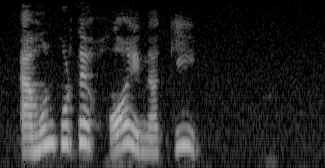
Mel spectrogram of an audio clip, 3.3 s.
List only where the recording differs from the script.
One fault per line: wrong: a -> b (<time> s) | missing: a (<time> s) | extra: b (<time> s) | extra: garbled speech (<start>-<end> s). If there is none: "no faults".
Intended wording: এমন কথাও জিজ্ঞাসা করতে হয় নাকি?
missing: কথাও জিজ্ঞাসা (0.5 s)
